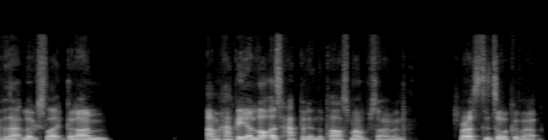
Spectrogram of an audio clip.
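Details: Adult man speaking; Normal speech.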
